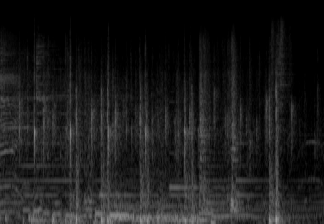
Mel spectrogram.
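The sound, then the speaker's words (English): An audience claps for the Lord Jesus steadily for about five seconds, many overlapping hand claps forming a dense, lively patter with a few sharper accents, while sustained musical tones hum underneath. “Clap for the Lord Jesus.”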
